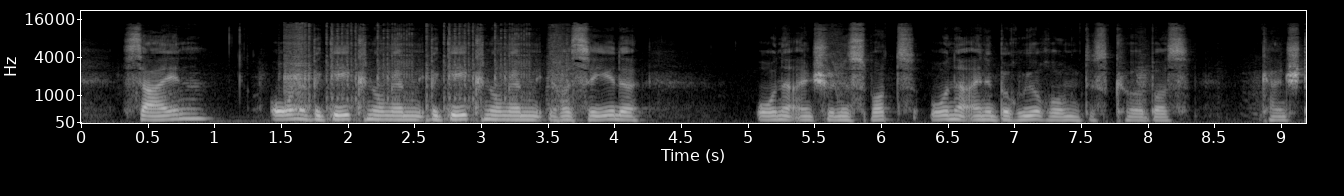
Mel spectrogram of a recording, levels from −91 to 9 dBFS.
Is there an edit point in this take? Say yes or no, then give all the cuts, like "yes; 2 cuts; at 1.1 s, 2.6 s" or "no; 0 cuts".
yes; 1 cut; at 2.6 s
